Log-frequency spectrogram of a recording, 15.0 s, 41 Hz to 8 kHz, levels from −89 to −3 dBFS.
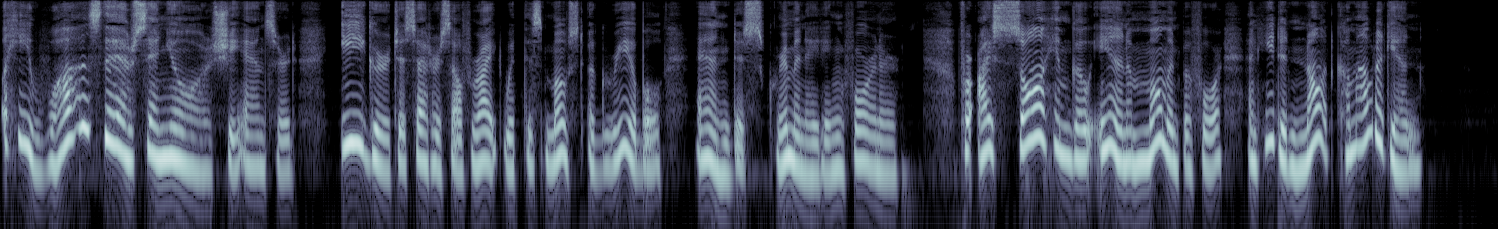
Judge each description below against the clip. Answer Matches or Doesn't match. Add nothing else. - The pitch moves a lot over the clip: Matches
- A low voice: Doesn't match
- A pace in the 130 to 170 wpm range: Matches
